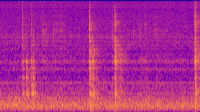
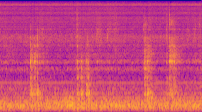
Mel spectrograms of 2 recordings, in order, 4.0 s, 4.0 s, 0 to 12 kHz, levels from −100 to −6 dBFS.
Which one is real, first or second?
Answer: first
